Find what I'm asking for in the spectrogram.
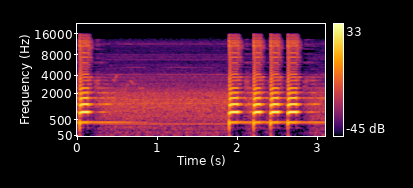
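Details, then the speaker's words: Toyota Tacoma horn filmed up close in a parking lot on a very cold day. The owner says it misbehaves only when cold, but here it gives one clean honk and four quick toots on a steady mid-pitched tone, sounding normal. "that is the horn right there let's just do an up close shot perfect is that the one yeah that's the horn right there perfect but now it sounds normal"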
